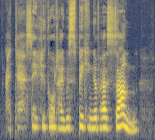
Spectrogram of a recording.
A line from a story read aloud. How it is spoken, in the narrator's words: she said in a whisper to Catherine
